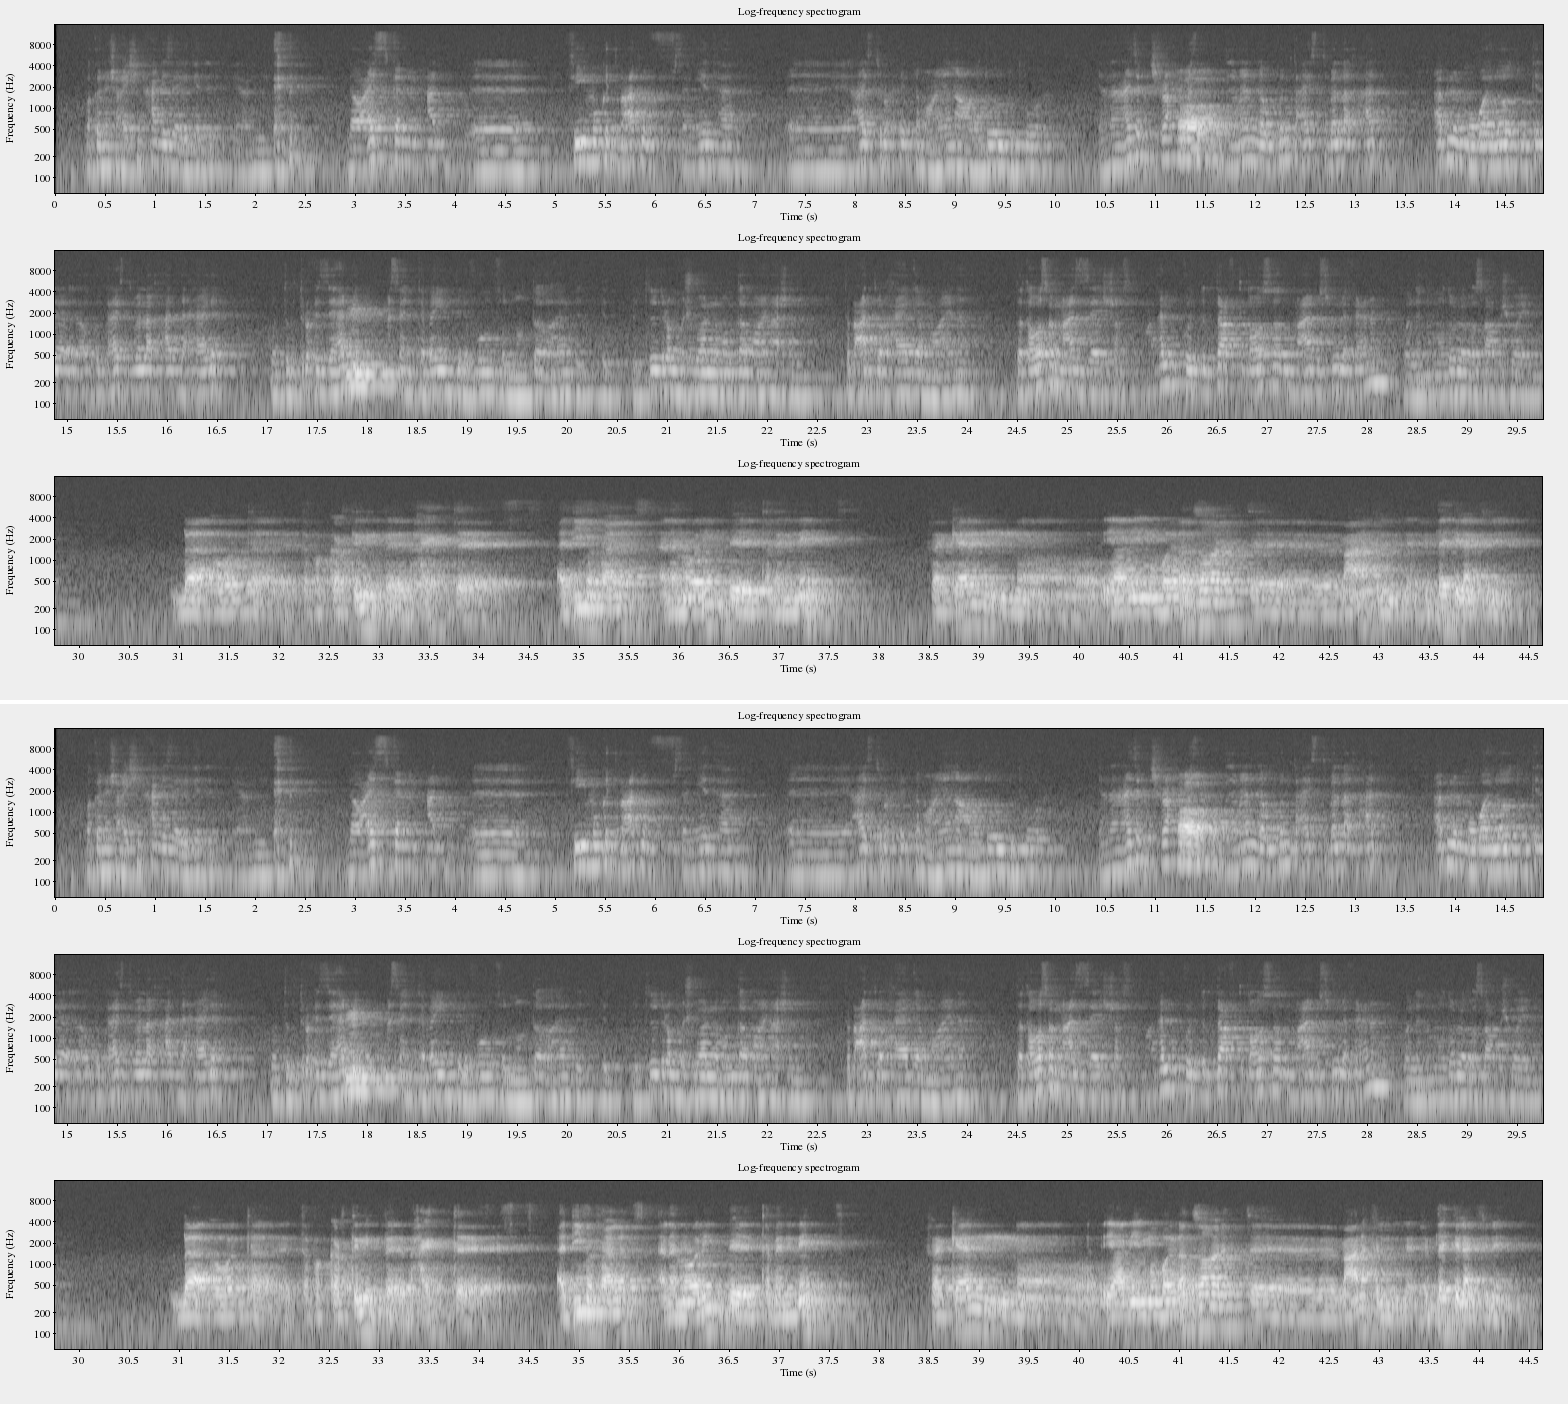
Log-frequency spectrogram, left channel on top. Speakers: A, in the centre; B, on the right (about 45°).
A: ما كانوش عايشين حاجة زي كده يعني <laughs> لو عايز تكلم حد آه، في ممكن تبعت له في ثانيتها آه، عايز تروح حتة معينة على طول بتروح يعني أنا عايزك تشرح لي
B: اه
A: مثلا زمان لو كنت عايز تبلغ حد قبل الموبايلات وكده لو كنت عايز تبلغ حد حاجة كنت بتروح ازاي هل
B: امم
A: بيبقى في مثلا كباين تليفون في المنطقة هل بت- بت- بتضرب مشوار لمنطقة معينة عشان تبعت له حاجة معينة تتواصل معاه ازاي الشخص هل كنت بتعرف تتواصل معاه بسهولة فعلا ولا كان الموضوع بيبقى صعب شوية
B: لا هو انت انت فكرتني ب- بحاجات آه، قديمه فعلا انا مواليد الثمانينات فكان آه، يعني الموبايلات ظهرت آه، معانا في ال- في بدايه الالفينات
